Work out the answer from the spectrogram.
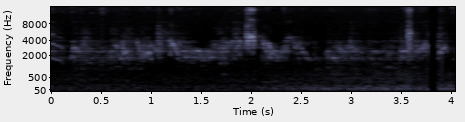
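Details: Budgerigar chirping happily, a run of quick slurred whistles and chatter over a fairly strong low rumble, cut by a brief silent gap just before the end.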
